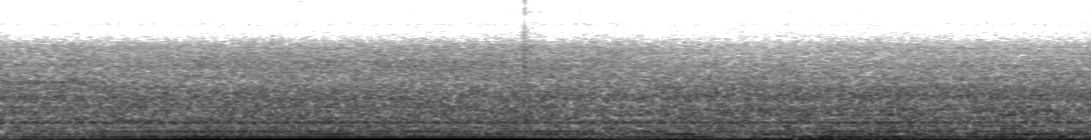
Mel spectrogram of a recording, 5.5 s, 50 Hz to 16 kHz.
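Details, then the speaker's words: Restored 1938 GE 12-inch oscillating fan (49X929) on speed two (low), non-oscillating, with a vacuum cleaner faintly in the background: a steady low hum with no ticking or rubbing. Normal running. "here it is on speed two which in this case is low speed and it runs beautifully I currently have it on non-oscillating mode also my dad's uh vacuuming upstairs at the moment so there's a bit of background noise but the Fan's quiet runs great smooth"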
